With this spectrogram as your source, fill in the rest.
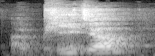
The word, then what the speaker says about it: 비: 자, 일단은 배 오는데 들에 가겠느냐 이렇게 해석을 합니다. 여기 배라고 읽었나요 혹시? 비죠? 네, 비 오는데 들에 가랴. 그러니까 비가 오니까 들에 나갈 이유가 없는 거예요.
